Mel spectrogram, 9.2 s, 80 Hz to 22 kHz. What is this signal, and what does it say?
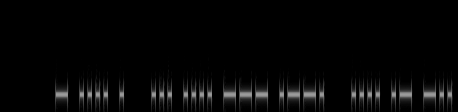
Morse code, heard as a keyed tone, about 15 wpm, 700 Hz. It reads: THE SHOP HAD
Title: Sentences from Top 1600 Words 15wpm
